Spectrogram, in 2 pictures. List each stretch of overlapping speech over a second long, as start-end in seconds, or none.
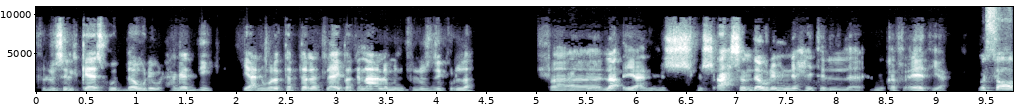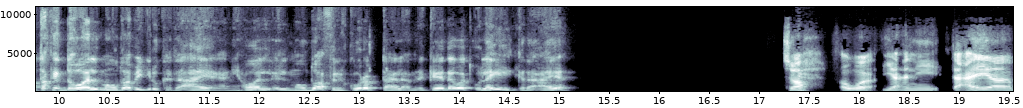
none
